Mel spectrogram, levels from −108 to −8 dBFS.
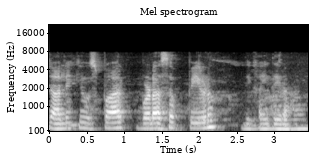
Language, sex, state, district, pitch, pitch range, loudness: Hindi, female, Chhattisgarh, Korba, 190 Hz, 175-200 Hz, -18 LUFS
